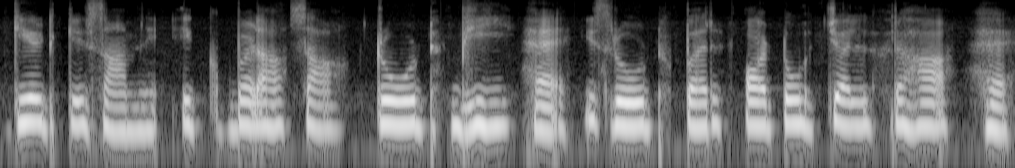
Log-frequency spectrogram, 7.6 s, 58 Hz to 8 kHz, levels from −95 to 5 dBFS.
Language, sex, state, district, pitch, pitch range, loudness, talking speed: Hindi, female, Bihar, Kishanganj, 200 Hz, 185-210 Hz, -16 LUFS, 120 wpm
